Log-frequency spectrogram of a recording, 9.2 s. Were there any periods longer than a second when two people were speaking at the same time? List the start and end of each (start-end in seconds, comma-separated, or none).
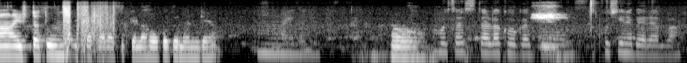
none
